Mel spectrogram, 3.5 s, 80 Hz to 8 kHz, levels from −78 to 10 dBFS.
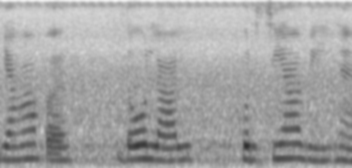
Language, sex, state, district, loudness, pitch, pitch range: Hindi, female, Haryana, Rohtak, -18 LUFS, 235 Hz, 220-245 Hz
